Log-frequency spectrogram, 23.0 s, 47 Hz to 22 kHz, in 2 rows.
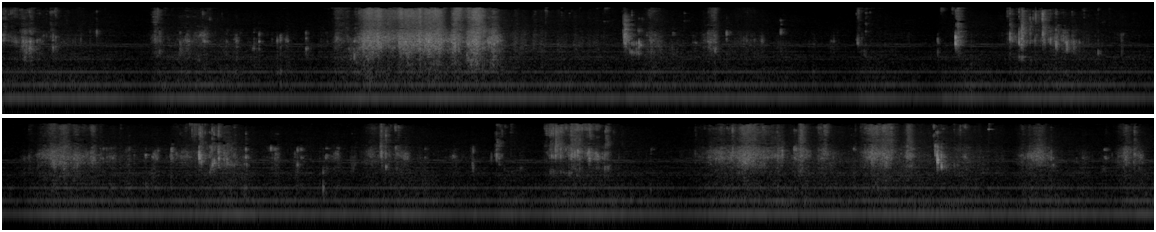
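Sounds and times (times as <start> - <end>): crisp crunching: 1.5 - 7.8, 11.8 - 17.7, 18.5 - 23.0
wet chewing: 18.6 - 21.2.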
